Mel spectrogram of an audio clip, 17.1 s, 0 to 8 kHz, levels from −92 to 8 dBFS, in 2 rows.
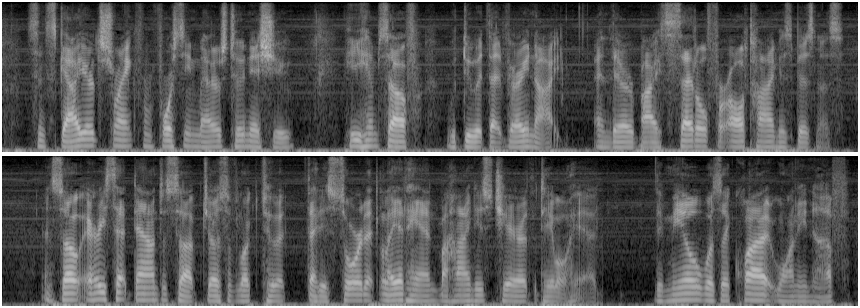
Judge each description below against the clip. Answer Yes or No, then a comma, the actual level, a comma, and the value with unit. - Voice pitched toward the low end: Yes, low, 110 Hz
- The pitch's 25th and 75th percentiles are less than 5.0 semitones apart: Yes, narrow, 2.5 semitones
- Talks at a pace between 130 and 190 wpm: No, average, 200 wpm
